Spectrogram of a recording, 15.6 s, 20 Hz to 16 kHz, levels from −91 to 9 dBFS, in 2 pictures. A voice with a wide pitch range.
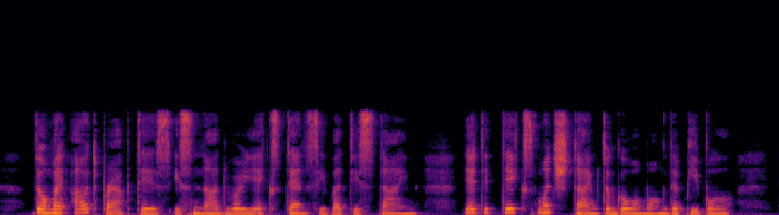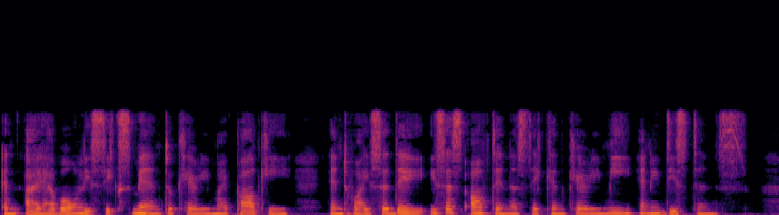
No: average, 3.2 semitones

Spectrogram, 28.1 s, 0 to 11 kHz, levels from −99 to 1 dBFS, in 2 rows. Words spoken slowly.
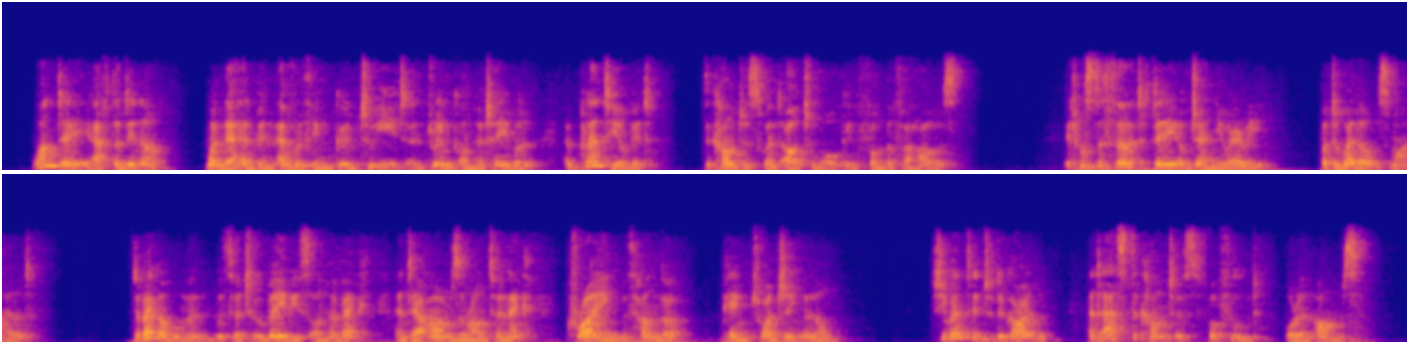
No: average, 170 wpm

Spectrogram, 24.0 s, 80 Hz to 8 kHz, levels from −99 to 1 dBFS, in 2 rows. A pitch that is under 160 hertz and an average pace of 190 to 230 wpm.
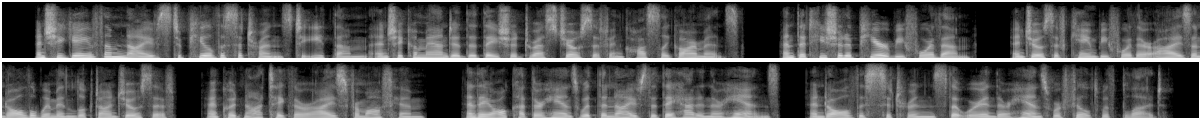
No: medium, 175 Hz; fast, 205 wpm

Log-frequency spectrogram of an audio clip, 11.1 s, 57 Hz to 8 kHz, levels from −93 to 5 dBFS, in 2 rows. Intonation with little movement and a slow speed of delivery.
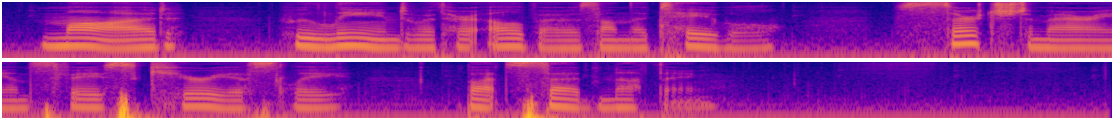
Yes: narrow, 2.2 semitones; slow, 85 wpm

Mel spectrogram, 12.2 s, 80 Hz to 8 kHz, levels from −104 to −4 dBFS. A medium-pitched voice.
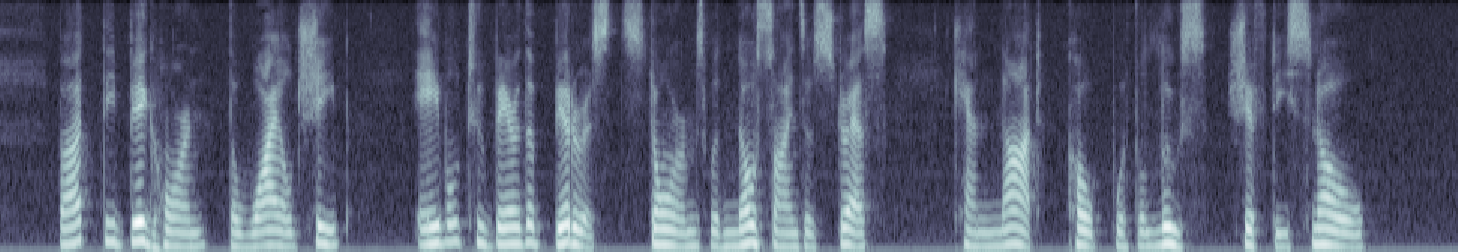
Yes: medium, 165 Hz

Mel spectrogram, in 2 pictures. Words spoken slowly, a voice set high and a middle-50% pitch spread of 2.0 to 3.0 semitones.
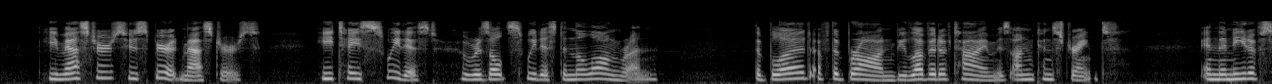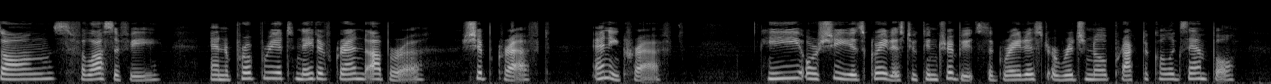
Yes: slow, 120 wpm; high, 240 Hz; average, 2.7 semitones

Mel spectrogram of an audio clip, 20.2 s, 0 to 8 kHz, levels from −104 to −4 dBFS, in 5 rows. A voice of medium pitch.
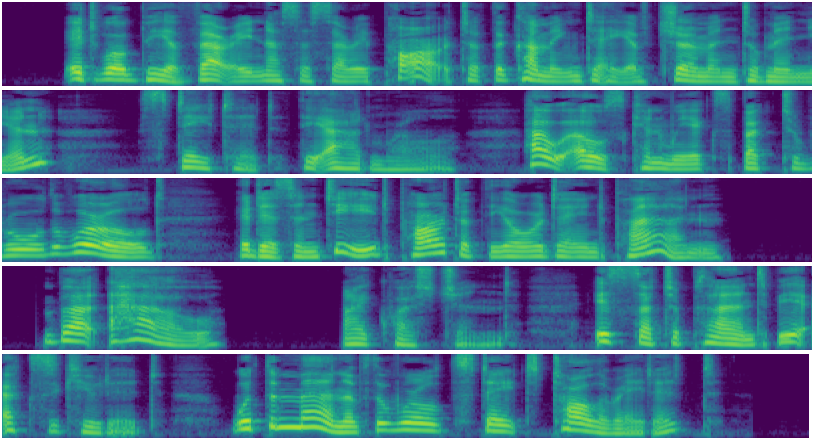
Yes: medium, 150 Hz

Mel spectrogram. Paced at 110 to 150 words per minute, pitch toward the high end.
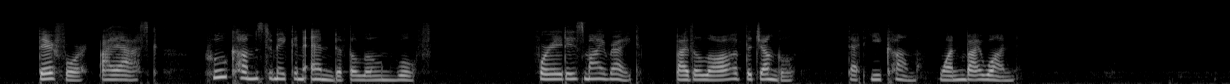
Yes: average, 145 wpm; high, 220 Hz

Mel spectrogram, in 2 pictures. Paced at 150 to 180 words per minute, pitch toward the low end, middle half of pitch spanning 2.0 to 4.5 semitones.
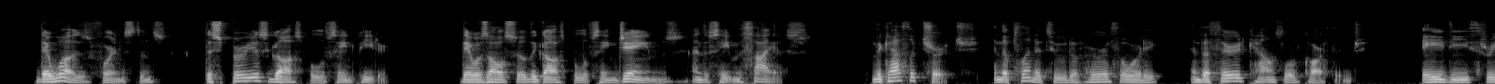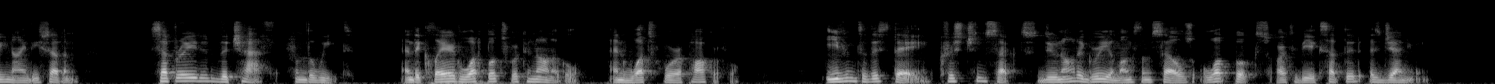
Yes: average, 155 wpm; low, 115 Hz; average, 3.6 semitones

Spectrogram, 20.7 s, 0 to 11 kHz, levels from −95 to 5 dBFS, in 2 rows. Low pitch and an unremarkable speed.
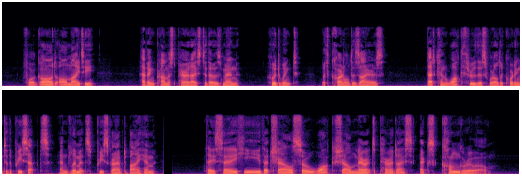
No: low, 115 Hz; slow, 115 wpm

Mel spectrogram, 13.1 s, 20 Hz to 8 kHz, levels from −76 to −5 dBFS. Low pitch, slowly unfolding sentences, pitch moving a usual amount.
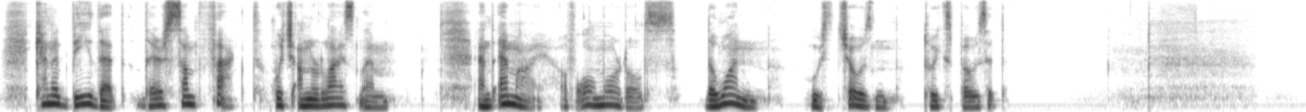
Yes: low, 130 Hz; slow, 115 wpm; average, 3.8 semitones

